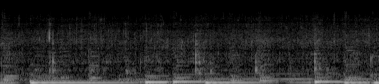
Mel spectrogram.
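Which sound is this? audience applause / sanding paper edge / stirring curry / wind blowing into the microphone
stirring curry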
